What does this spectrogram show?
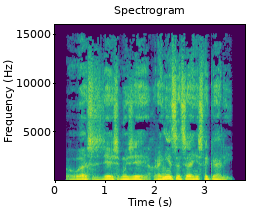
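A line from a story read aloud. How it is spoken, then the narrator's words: Hoarse policeman's question. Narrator (Russian): хрипло спросил полицейский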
